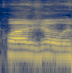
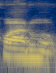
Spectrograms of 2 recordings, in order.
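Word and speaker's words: Kwadwo: Kwajo is the pronunciation, not Quadwo.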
